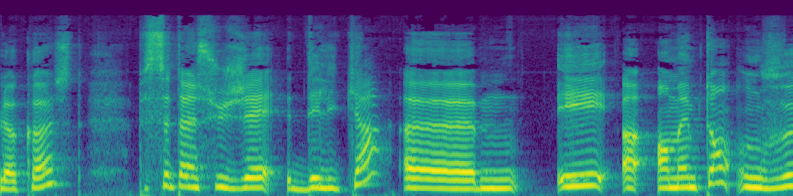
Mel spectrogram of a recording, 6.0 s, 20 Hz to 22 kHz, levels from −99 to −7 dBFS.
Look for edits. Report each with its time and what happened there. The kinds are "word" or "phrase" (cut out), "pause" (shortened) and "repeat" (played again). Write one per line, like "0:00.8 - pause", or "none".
0:02.9 - pause

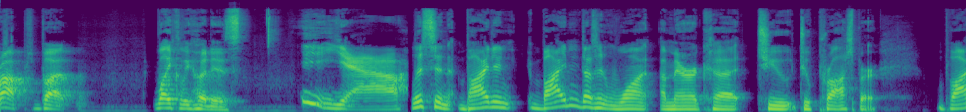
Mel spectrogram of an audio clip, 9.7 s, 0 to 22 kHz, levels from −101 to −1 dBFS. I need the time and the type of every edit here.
none

